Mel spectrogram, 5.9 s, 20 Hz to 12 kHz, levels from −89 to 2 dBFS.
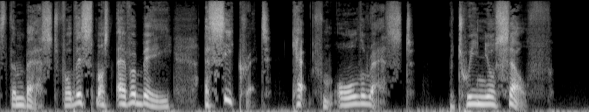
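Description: At 0.74 s there's a DC step in this speech clip: the waveform's zero line suddenly jumps by about -22 dBFS, and you hear it as a low thump under the talking. The offset doesn't hold. It bleeds away as a 20 Hz high-pass pulls the baseline back toward zero. The same thing happens again at 2.40 s, with an identical jump, thump and decay, while the speech carries straight on through both.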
